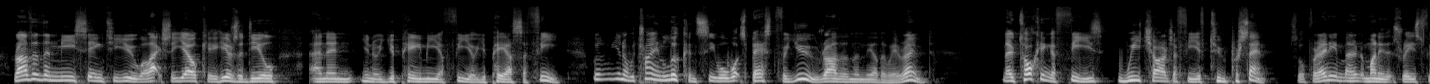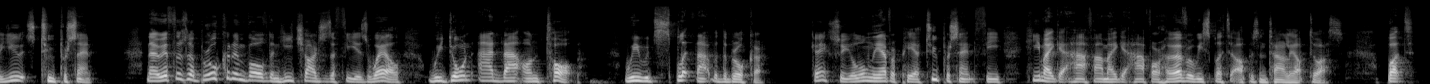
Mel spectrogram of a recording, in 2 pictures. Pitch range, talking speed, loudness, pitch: 125-170 Hz, 260 wpm, -20 LUFS, 140 Hz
